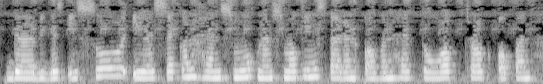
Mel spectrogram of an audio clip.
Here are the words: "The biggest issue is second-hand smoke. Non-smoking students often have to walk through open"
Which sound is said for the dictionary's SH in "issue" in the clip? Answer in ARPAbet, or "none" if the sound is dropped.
S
